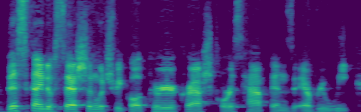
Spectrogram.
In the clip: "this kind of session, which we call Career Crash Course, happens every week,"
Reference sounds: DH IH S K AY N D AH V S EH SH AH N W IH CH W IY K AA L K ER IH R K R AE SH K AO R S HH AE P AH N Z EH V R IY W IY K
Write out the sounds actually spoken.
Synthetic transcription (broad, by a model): DH IH S K AY N D AH V S EH SH AH N W IH CH W IY K AA L K ER IH R K R AE SH K AO R S HH AE P AH N Z EH V R IY W IY K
